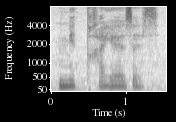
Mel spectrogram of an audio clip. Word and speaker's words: mitrailleuse: How do you pronounce it in I'm guessing it's a French word that has like a bastardized English pronunciation. Mitrailleuse. Oh, okay. It's just that pronunciation.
